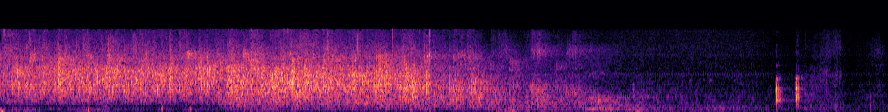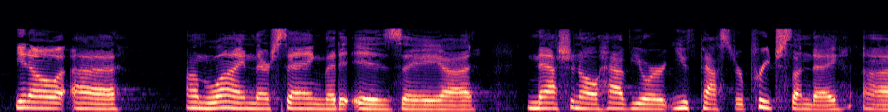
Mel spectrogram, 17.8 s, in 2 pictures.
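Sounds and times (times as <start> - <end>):
round of applause: 0.0 - 6.5
speech: 9.0 - 10.2, 10.8 - 17.7.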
